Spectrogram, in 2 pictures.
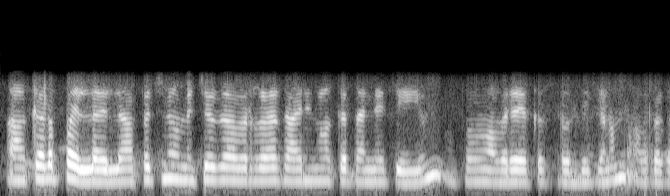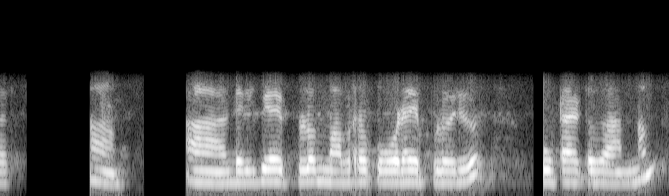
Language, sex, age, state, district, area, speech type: Malayalam, female, 45-60, Kerala, Idukki, rural, conversation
